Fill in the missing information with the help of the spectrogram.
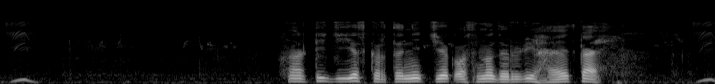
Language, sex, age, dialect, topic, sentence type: Marathi, male, 31-35, Varhadi, banking, question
